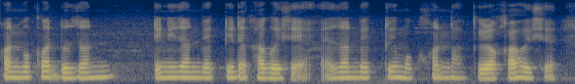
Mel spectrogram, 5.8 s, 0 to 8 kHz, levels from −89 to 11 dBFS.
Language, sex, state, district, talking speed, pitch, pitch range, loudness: Assamese, female, Assam, Sonitpur, 125 wpm, 155 Hz, 150-160 Hz, -19 LUFS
